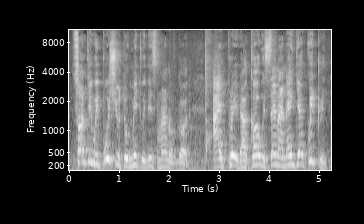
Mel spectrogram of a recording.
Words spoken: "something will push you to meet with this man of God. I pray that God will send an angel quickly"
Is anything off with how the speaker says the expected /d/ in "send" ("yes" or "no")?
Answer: no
